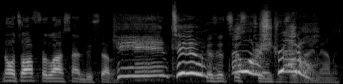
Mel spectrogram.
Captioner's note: high pitched voice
